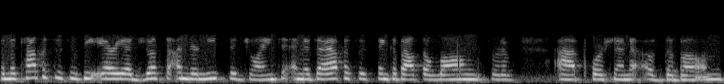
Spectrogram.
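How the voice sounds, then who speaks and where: A woman speaks at a high pitch with fairly even intonation. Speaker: pediatric orthopedic clinician lecturer. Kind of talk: lecture. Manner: fast; informal.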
